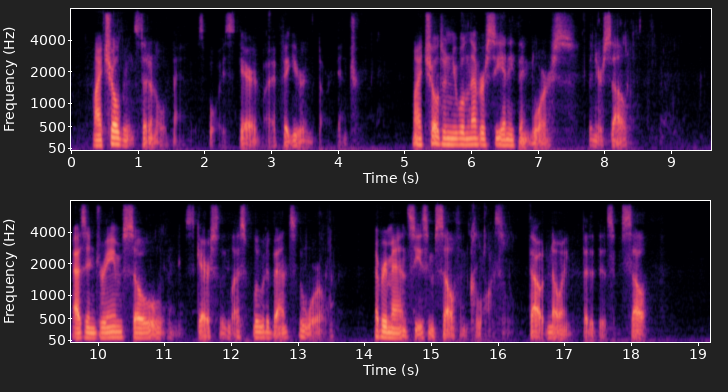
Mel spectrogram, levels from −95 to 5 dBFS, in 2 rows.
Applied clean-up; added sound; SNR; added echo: neural mask model DeepFilterNet 3.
